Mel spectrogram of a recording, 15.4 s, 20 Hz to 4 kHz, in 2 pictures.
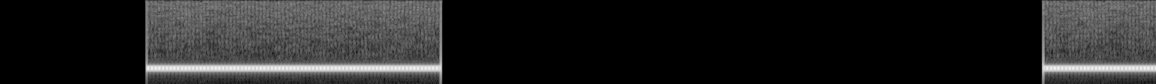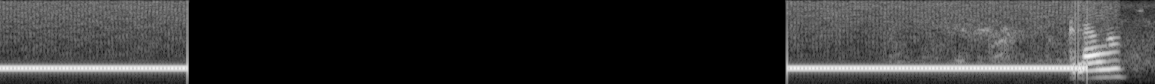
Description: Ringback tone (North America), 440 + 480 Hz.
